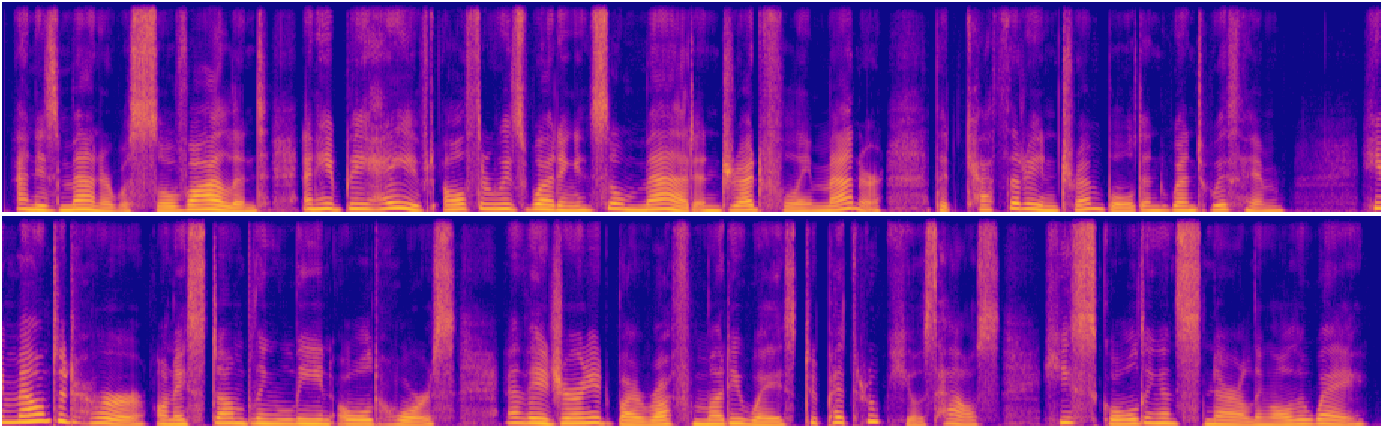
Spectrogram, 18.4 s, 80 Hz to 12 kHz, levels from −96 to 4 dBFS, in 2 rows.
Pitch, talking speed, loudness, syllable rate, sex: 245 Hz, 175 wpm, -17 LUFS, 4.5 syllables/s, female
